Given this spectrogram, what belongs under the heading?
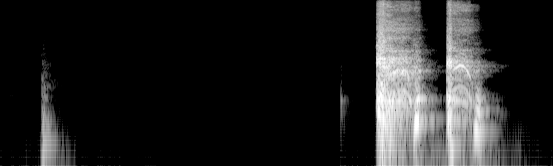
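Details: Adult woman coughing fit interrupting a card reading: two loud, harsh throat-clearing coughs after a brief faint sound and silence.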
